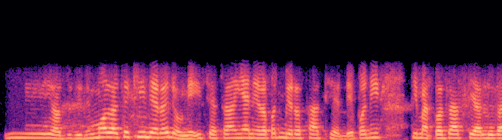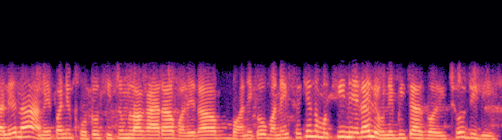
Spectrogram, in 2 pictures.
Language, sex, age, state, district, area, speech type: Nepali, female, 30-45, West Bengal, Darjeeling, rural, conversation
